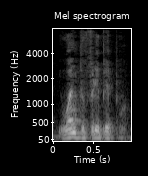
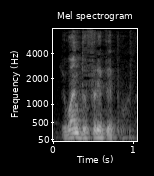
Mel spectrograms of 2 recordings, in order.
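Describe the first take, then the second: No difference in how they are said.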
